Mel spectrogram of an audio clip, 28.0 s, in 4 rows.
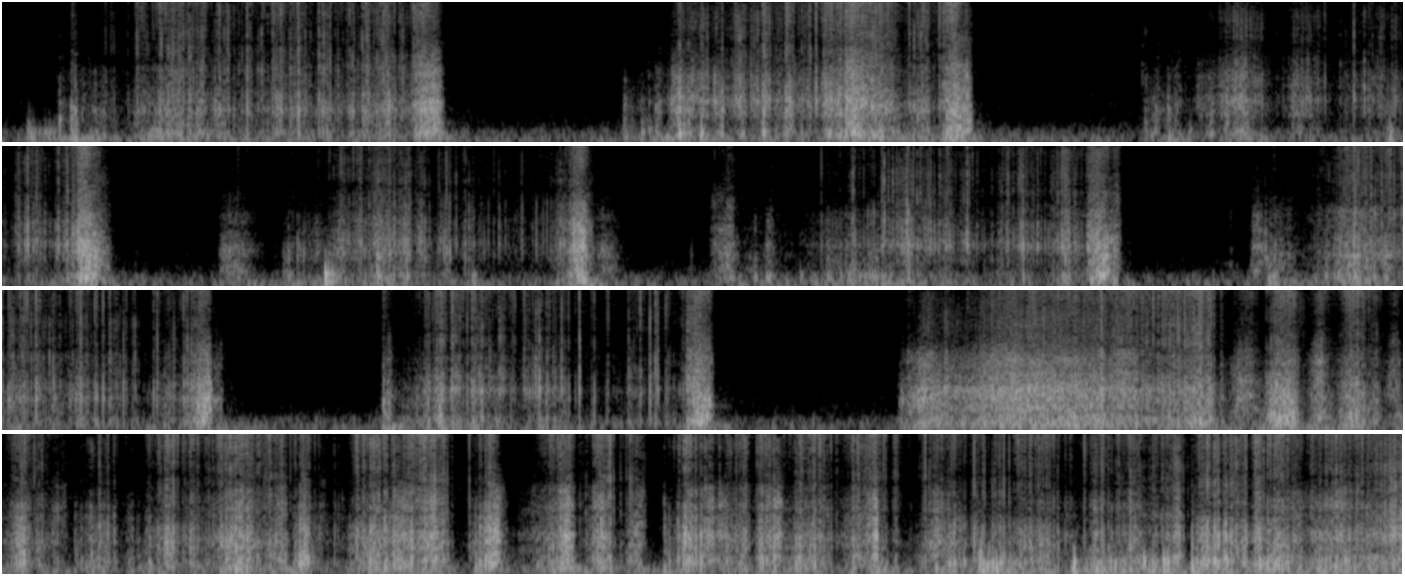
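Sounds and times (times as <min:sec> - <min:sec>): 
fingernails scratching roughly across a microphone: 0:00.3 - 0:02.3, 0:03.1 - 0:04.9, 0:05.7 - 0:15.2, 0:15.9 - 0:17.6, 0:18.5 - 0:28.0.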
